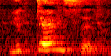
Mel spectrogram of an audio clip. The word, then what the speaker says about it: utensil: or everything is called utensil. Utensil. Though the word is beginning with the letter U, but the pronunciation comes with Y. Y. So it is not a vowel sound, it is a consonant sound, and you put a.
